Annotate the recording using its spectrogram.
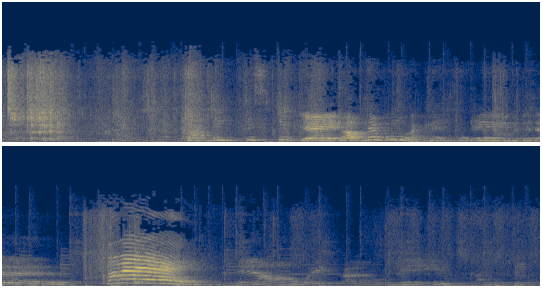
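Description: Crushed biscuit crumbs poured from a plastic zip-lock bag into a stainless steel bowl, a brief rustling rush at the start. Then a child's high wordless calls, the loudest a falling call about two thirds of the way through, over background music.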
